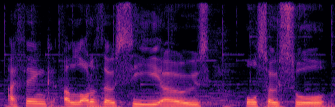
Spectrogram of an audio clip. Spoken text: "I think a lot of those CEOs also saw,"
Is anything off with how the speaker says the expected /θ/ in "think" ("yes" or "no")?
no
